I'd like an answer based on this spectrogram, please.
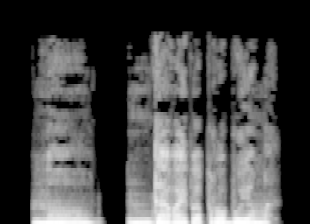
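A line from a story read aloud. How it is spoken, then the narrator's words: Uncertain young woman. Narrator (Russian): неуверенно ответила девушка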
